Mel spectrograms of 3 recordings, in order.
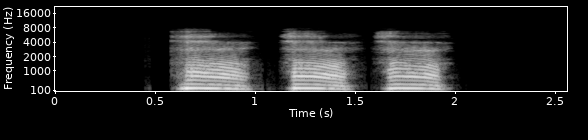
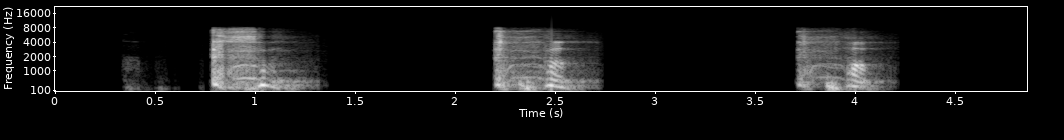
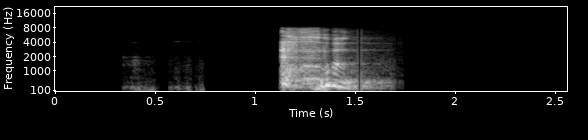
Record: exhalation_length: 2.6 s
exhalation_amplitude: 26153
exhalation_signal_mean_std_ratio: 0.53
three_cough_length: 4.9 s
three_cough_amplitude: 32767
three_cough_signal_mean_std_ratio: 0.29
cough_length: 2.6 s
cough_amplitude: 29423
cough_signal_mean_std_ratio: 0.28
survey_phase: alpha (2021-03-01 to 2021-08-12)
age: 18-44
gender: Female
wearing_mask: 'No'
symptom_none: true
smoker_status: Ex-smoker
respiratory_condition_asthma: false
respiratory_condition_other: false
recruitment_source: REACT
submission_delay: 5 days
covid_test_result: Negative
covid_test_method: RT-qPCR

